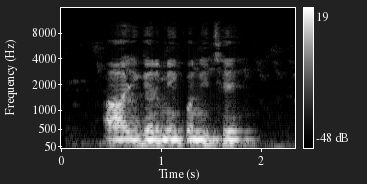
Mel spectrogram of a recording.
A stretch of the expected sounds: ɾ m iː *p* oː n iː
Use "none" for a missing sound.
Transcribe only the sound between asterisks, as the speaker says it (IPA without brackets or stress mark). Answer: k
